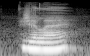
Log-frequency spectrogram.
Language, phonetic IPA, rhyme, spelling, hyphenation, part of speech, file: Czech, [ˈʒɛlɛː], -ɛlɛː, želé, že‧lé, noun, Cs-želé.ogg
- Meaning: jelly (sweet gelatinous substance)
